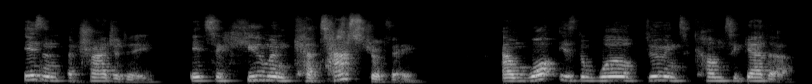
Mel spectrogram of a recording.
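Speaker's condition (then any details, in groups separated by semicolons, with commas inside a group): No condition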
